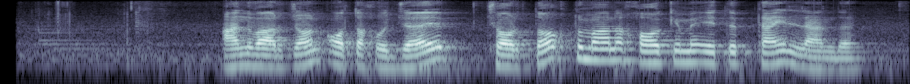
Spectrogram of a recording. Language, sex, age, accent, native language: Uzbek, male, 18-24, Qashqadaryo, Uzbek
